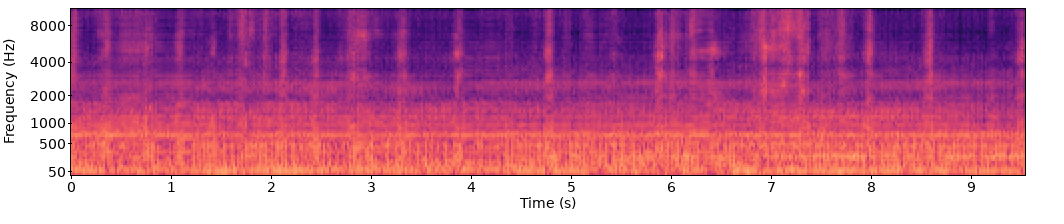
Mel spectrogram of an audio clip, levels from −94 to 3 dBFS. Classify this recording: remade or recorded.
remade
